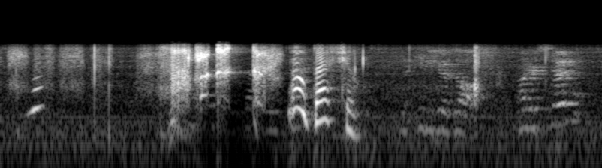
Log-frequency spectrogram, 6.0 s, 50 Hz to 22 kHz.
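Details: A 9-week-old infant gives a quick, sharp sneeze amid soft voices, a normal infant sneeze.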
